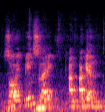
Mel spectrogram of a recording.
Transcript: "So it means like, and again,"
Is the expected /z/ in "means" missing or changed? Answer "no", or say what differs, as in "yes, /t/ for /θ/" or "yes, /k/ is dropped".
yes, /s/ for /z/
